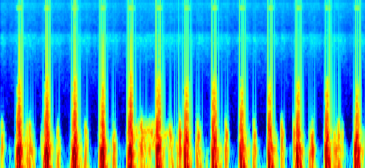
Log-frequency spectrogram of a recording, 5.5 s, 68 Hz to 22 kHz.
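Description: Fast, regular heartbeat of about 140 beats a minute with crisp paired sounds and some rustling between beats.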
